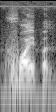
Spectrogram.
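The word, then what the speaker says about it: foible: उच्चारण क्या है? फॉइबल। लिख देते हैं उच्चारण को, फॉइबल।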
